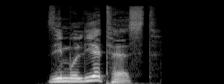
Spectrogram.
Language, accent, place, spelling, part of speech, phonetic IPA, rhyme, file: German, Germany, Berlin, simuliertest, verb, [zimuˈliːɐ̯təst], -iːɐ̯təst, De-simuliertest.ogg
- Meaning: inflection of simulieren: 1. second-person singular preterite 2. second-person singular subjunctive II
